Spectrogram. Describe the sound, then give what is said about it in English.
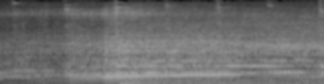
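A car engine revs as the car is put into gear and reverses away down a driveway, with a steady drone and a gear whine that slowly rises in pitch and holds loud and even throughout. “Harry puts the car into gear, then reverses away”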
